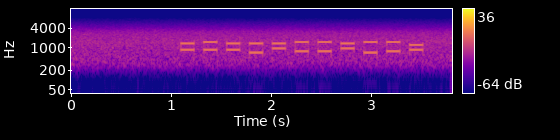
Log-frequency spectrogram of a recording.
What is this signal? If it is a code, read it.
DTMF, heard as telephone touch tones, dialled by machine, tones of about 130 ms, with radio hiss. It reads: 89820660367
